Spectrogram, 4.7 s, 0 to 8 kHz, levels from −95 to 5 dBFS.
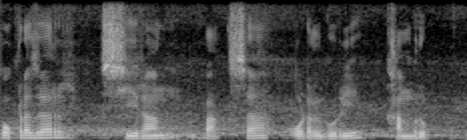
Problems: constant background noise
